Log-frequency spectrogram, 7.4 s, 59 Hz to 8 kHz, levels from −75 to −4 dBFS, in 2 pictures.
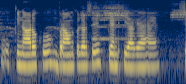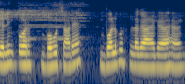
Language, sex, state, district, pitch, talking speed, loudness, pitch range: Hindi, male, Bihar, West Champaran, 175 Hz, 135 wpm, -18 LUFS, 165-185 Hz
